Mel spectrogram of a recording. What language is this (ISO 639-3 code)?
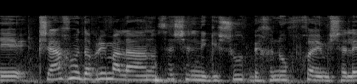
heb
